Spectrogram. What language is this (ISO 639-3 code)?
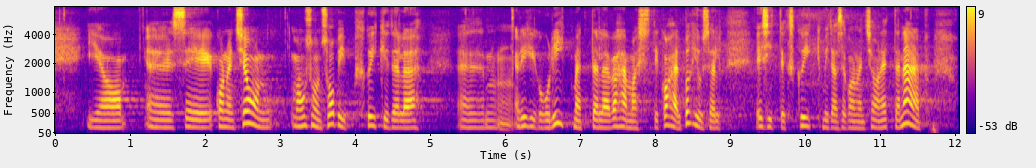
est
